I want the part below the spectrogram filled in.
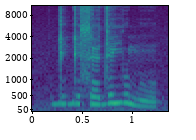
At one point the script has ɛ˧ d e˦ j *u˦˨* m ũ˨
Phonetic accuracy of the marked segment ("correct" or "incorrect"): correct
